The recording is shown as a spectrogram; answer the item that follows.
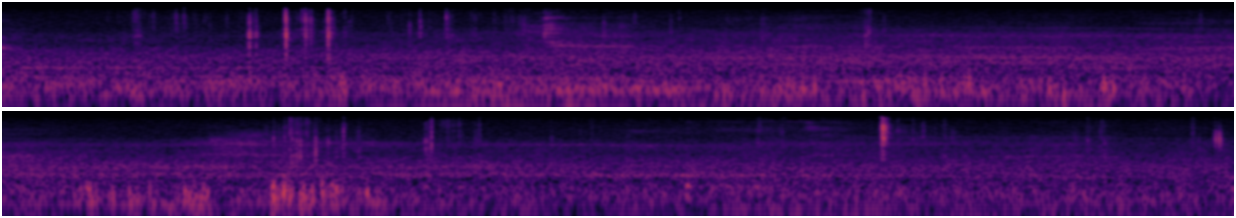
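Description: Steady outdoor background noise of distant road traffic, with a few short faint clicks scattered through.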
